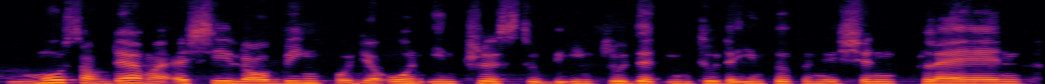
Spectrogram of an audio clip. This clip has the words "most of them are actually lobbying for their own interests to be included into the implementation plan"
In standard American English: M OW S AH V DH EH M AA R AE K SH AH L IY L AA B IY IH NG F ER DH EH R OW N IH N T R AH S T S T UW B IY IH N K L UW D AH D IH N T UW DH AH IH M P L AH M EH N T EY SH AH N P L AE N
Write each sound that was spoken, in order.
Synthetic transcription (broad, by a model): M OW S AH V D EH M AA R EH K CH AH L IY L AA B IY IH NG F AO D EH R OW N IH N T R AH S S T UW B IY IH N K L UW D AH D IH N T UW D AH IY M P AH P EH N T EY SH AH N P L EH N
